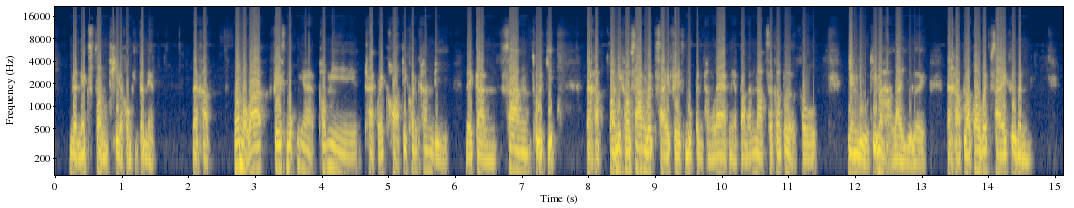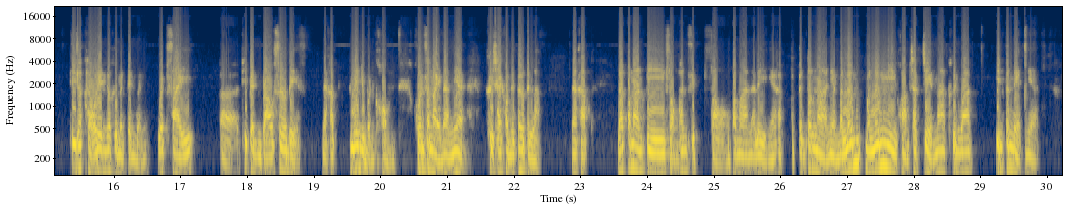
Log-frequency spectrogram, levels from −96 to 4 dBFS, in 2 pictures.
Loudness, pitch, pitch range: -8 LUFS, 110 Hz, 105-125 Hz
